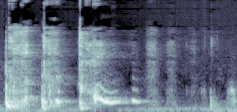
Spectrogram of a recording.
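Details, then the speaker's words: Three quick dry coughs in a row with a faint voiced sound after the last, during play doing hair and makeup; the cougher calls it a weird cough. "I have a weird cough."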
